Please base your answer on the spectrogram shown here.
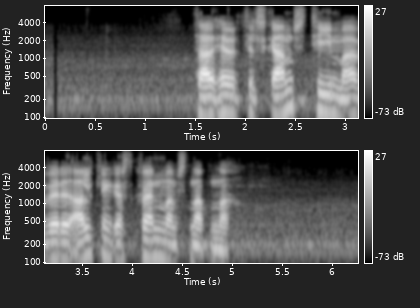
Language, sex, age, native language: Icelandic, male, 40-49, Icelandic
